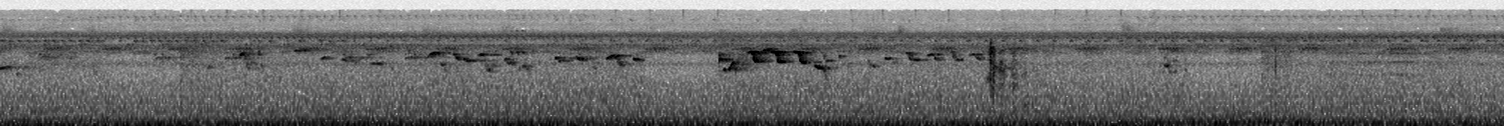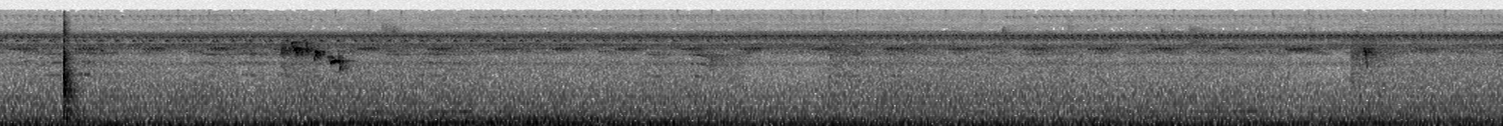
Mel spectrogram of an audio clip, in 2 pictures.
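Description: Crickets chirping steadily, a high, even pulsing that runs through, with small birds chirping in quick bursts between about two and nine seconds in and again briefly around eighteen seconds. A single sharp click sounds near the middle.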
